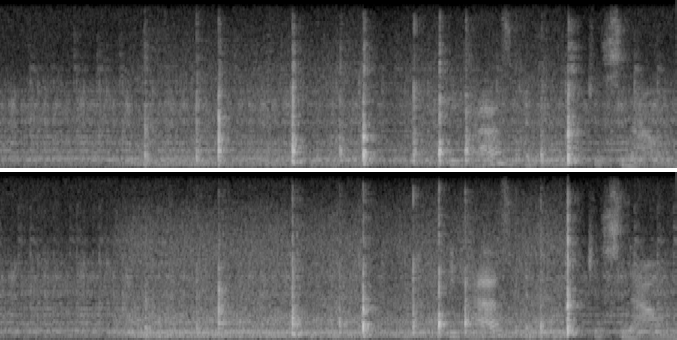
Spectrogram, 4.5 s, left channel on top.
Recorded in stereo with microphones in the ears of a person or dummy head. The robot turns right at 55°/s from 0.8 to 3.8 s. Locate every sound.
1.0 s tapping: 55° left (ahead or behind), 2.5 m; by 3.9 s 80° right, 2.5 m
3.0 s a woman speaking: 75° right, 1.7 m; by 4.5 s 30° right, 1.7 m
